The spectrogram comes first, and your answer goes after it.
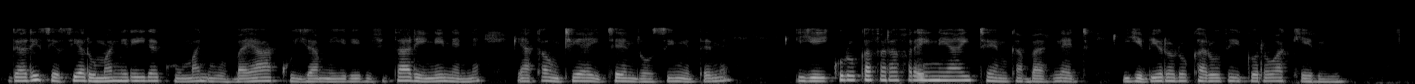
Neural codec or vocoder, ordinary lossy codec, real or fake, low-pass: codec, 24 kHz, 0.9 kbps, WavTokenizer, medium speech release version 2; none; fake; 5.4 kHz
